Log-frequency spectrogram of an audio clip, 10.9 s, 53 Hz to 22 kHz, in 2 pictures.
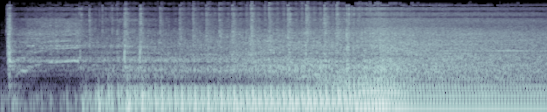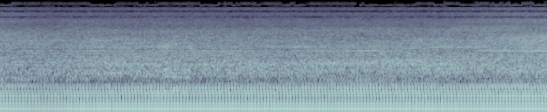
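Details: New Firman 9500-watt tri-fuel generator, first start on gas in cold weather: the starter churns for about three seconds, then the engine catches and settles into a steady, even run with no misses.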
